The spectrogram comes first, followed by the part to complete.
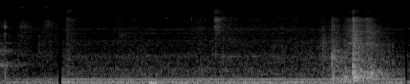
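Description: A low steady hum with one faint steady tone running under it, then a short rustling noise near the end.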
